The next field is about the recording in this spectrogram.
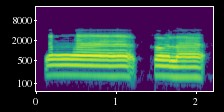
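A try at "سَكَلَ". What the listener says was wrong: Pendek. Sakola. Nah, pendek. Sakola. Nggak ada yang panjang ujungnya.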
